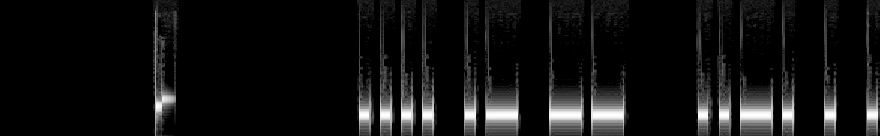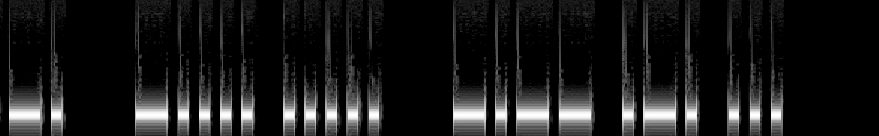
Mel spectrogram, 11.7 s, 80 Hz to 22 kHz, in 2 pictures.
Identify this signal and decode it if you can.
Morse code, heard as a keyed tone, about 17 wpm, 700 Hz. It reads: HAM FER 65 YRS
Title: Practice QSO - Exchange 3 - More Info - 17wpm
